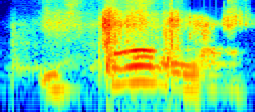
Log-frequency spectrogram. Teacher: escola, o có, que é a sílaba tônica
